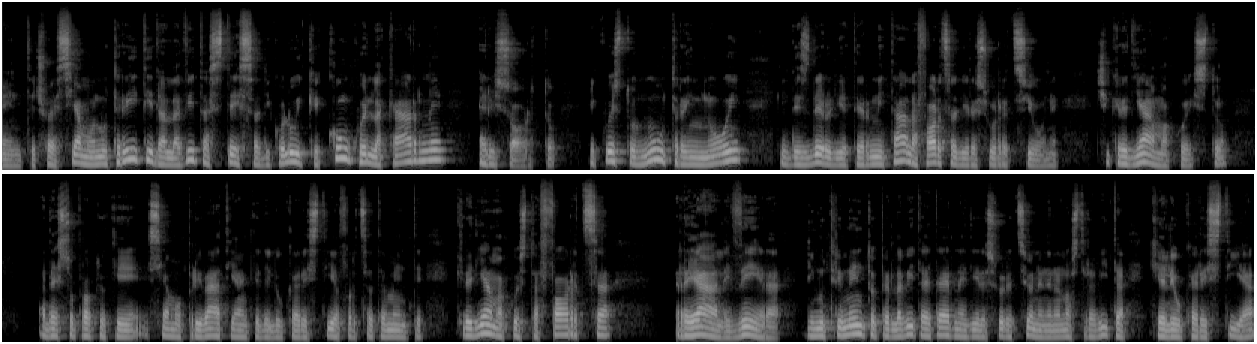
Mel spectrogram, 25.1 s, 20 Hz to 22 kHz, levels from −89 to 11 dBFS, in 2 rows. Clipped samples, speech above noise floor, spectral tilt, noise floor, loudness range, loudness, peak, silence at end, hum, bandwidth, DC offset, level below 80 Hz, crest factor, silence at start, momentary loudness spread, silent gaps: under 0.1%; 42 dB; -5 dB/octave; -75 dBFS; 3 LU; -33 LUFS; -14 dBFS; 0 s; none; 19 kHz; under 0.1%; -80 dBFS; 18 dB; 0 s; 9 LU; none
